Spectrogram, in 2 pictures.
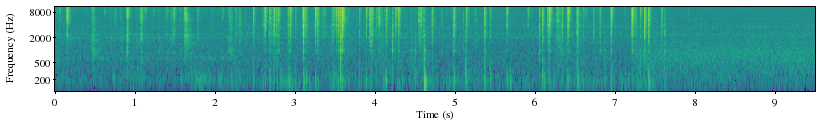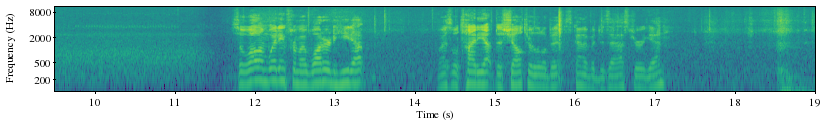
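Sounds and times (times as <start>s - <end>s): wood fire crackling and popping: 0.0s - 11.5s, 12.5s - 16.1s
faint steady hiss: 0.0s - 19.0s.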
